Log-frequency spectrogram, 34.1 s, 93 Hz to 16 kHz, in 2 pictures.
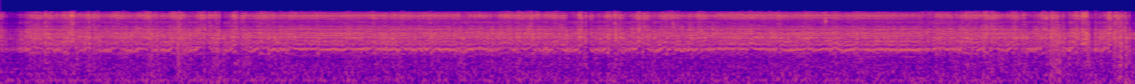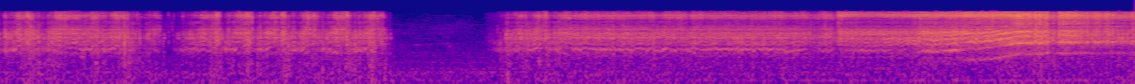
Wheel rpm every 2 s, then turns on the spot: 60, 70, 70, 70, 70, 70, 70, 70, 60, 60, 50, 40, 30, 70, 70, 80, 150.
none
